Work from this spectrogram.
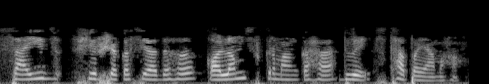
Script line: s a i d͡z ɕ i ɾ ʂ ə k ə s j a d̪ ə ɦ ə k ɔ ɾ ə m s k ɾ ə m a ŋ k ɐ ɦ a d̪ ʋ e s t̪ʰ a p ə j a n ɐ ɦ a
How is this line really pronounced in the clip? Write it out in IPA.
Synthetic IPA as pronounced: s a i d͡z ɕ i ɾ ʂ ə k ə s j a d̪ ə ɦ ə k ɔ l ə m s k ɾ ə m a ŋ k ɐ ɦ a d̪ ʋ e s t̪ʰ a p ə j a m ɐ ɦ a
